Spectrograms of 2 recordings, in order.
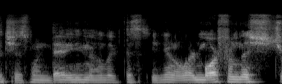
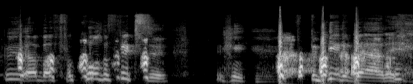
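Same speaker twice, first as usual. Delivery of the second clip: hitman voice; 8 dB louder than usual. Pretend. Sound like a hitman.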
